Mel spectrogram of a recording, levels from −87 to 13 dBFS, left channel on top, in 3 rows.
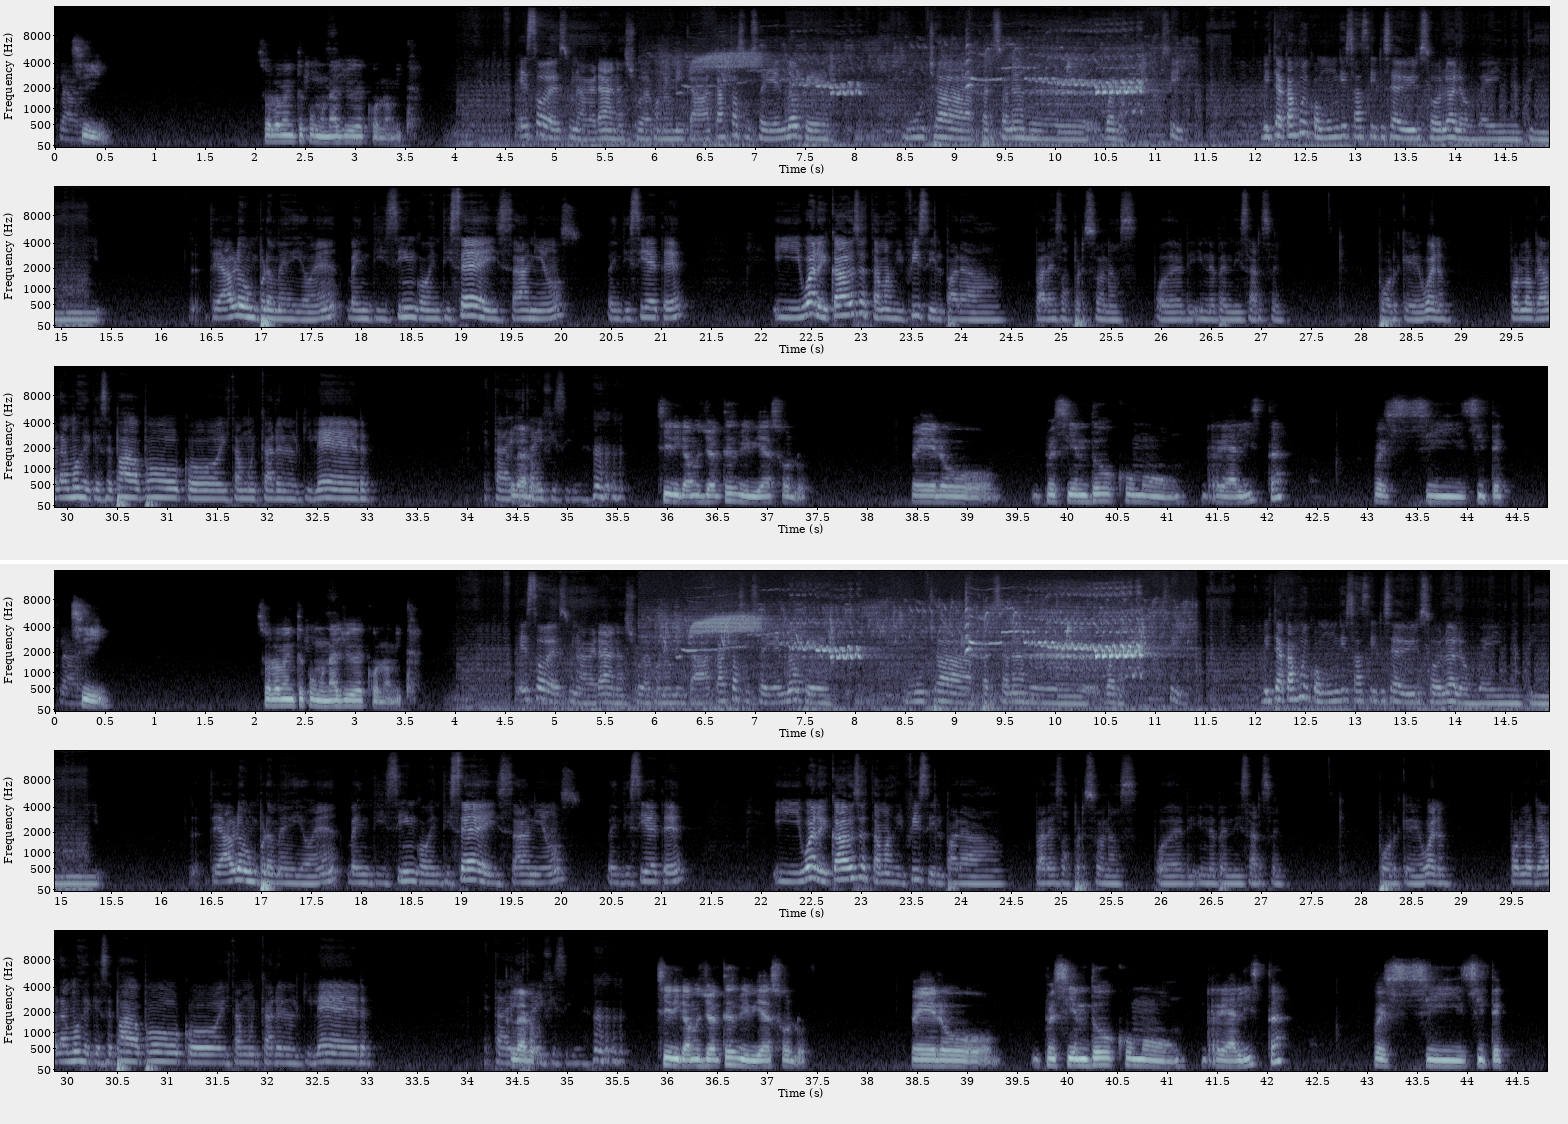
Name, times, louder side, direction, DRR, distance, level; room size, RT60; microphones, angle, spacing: voice 1, 0.2-0.5 2.0-3.6 34.4-34.8 35.9-37.4 38.5-39.3 39.7-42.2 43.1-44.4, right 5 dB, 40° right, 0.3 m, -25 dB
sound 1, 3.9-15.3, equal, 5° right, 1.1 m, -43 dB
voice 2, 4.6-7.8 8.5-10.7 11.1-11.3 12.1-15.4 16.5-20.2 20.5-21.2 22.1-24.4 24.8-27.2 28.2-28.9 29.5-33.0 34.3-34.8 35.0-35.6, equal, 15° left, 1.6 m, -31 dB
Bird, 5.9-11.4, right 8 dB, 60° right, 0.8 m, -27 dB
5.7 x 2.2 x 4.1 m
head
